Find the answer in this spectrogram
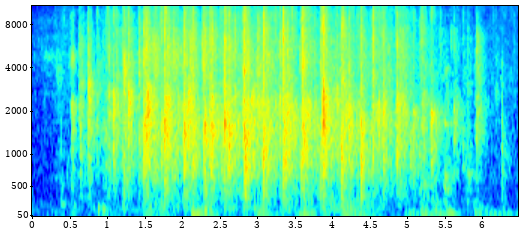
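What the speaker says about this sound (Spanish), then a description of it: "Les pido un fuerte aplauso para él." An audience at a book presentation breaks into warm applause of many hands, rising, holding steady for several seconds and then tapering off, heard from a moderate distance.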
